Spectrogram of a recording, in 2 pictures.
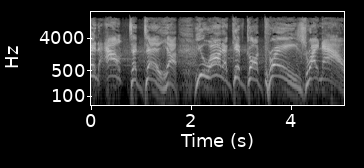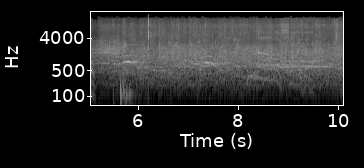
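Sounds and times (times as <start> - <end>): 
speech: 0.1 - 5.8
audience clapping hands: 0.8 - 10.0.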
